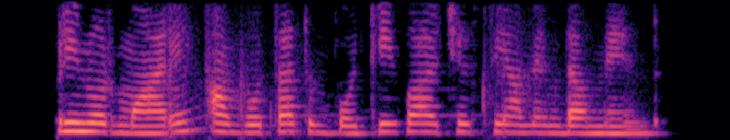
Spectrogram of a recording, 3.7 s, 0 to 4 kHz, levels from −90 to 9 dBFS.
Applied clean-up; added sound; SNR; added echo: neural mask model DeepFilterNet 3.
